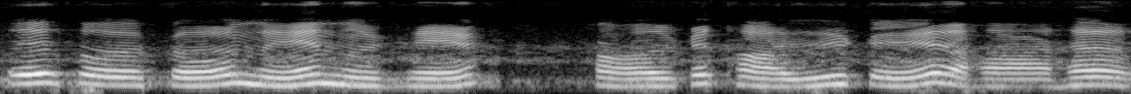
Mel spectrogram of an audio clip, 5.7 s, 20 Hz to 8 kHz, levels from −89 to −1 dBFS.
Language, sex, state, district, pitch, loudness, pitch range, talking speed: Hindi, female, Madhya Pradesh, Umaria, 210 Hz, -16 LUFS, 195-245 Hz, 95 wpm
